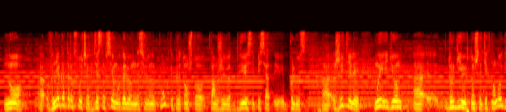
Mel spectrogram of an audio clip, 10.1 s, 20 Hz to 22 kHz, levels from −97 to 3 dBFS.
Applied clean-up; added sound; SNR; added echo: none; Wind instrument, woodwind instrument + Wind instrument, woodwind instrument; 13 dB; none.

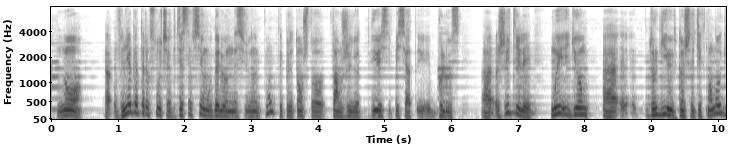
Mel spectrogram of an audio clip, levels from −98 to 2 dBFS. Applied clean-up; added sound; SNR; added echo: neural mask model RNNoise.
